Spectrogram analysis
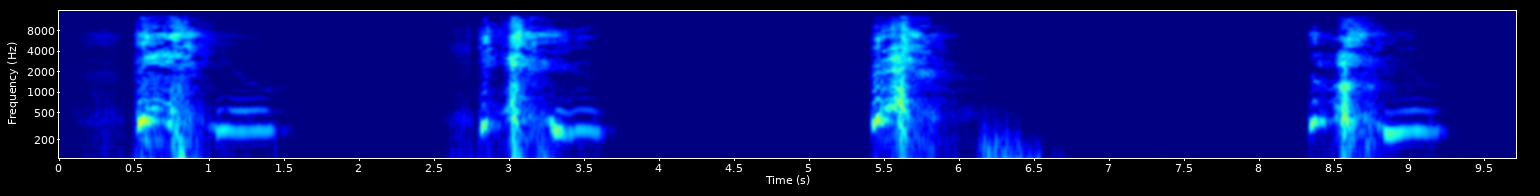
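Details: Repeated sneezing after feeling sneezy all day with a tickling nose: four forceful sneezes in quick succession, each a sharp burst with short voiced tail; part of a long sneezing fit.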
